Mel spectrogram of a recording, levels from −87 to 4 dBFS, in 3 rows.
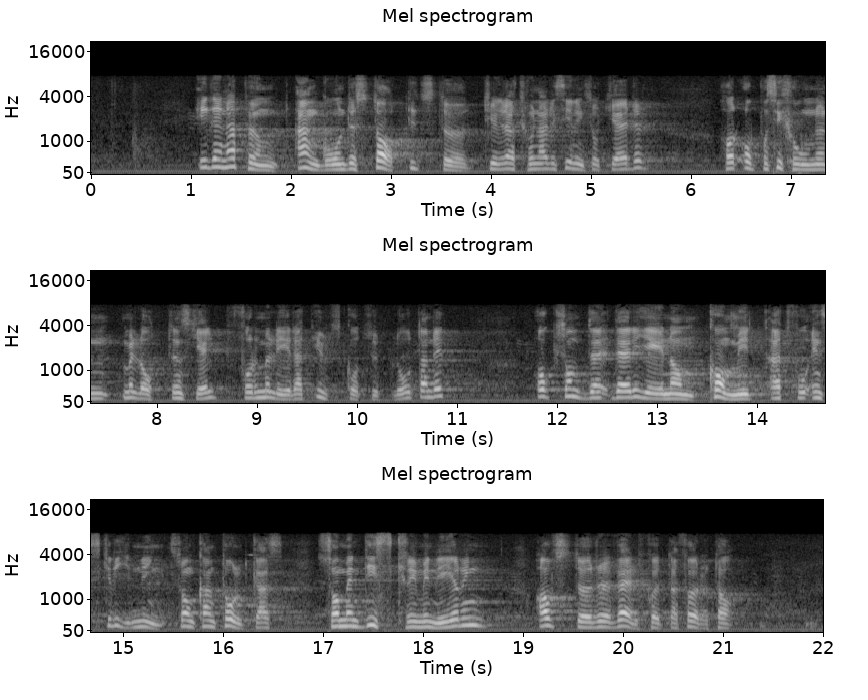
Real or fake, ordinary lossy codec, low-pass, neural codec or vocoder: real; none; none; none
